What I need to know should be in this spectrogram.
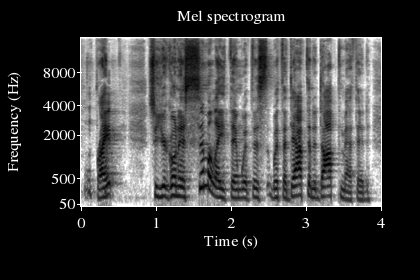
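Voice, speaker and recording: A man's voice: on the high side, expressive, brisk. A man speaking as a guest professor in an interview, explaining things in a professorial way and checking in with listeners.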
